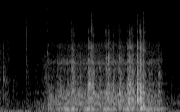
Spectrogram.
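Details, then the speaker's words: Sewing machine running after cleaning, set to straight stitch: uneven clattering with irregular knocks instead of a smooth stitch beat, fabric trying to move but not feeding through; cause unclear. "nope and that was a bad sound hmm well i did clean it"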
